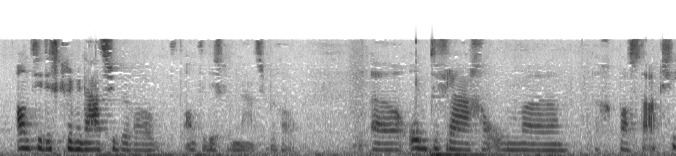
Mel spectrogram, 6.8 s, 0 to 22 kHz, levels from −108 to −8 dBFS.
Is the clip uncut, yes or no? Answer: yes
